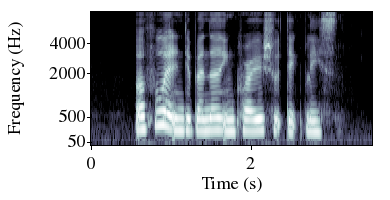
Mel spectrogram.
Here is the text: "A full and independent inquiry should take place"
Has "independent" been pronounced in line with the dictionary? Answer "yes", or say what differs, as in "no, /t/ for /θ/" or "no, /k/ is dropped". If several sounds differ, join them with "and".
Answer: no, /t/ is dropped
